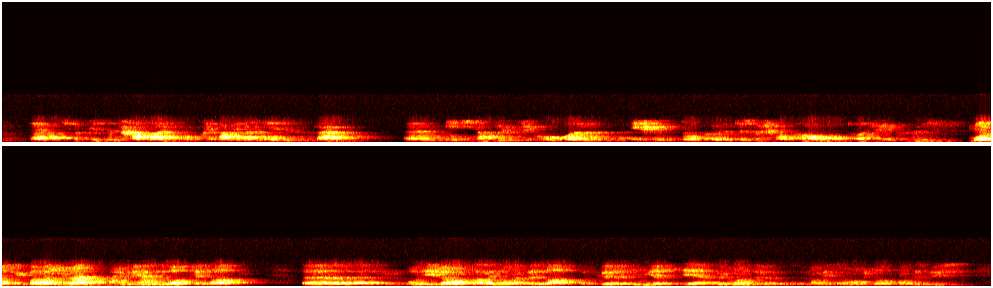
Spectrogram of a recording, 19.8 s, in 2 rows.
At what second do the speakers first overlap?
10.2 s

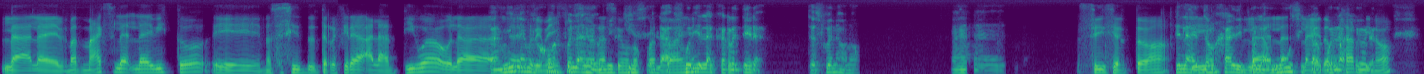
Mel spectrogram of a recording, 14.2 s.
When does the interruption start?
4.9 s

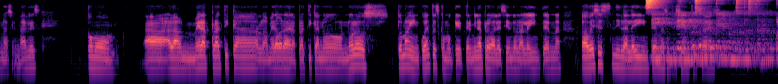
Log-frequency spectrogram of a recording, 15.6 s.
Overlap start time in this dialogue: 12.9 s

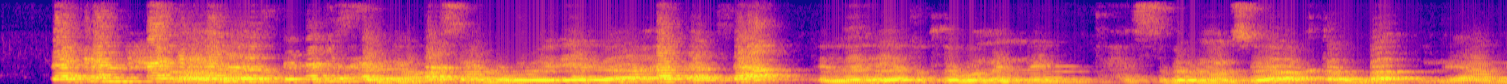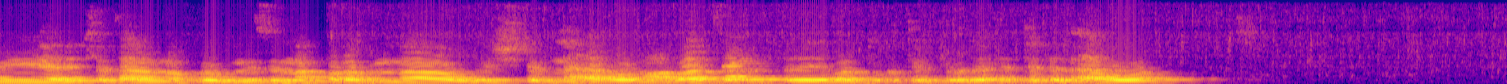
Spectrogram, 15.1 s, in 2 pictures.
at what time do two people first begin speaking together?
0.8 s

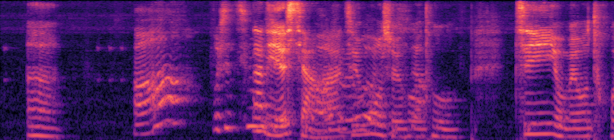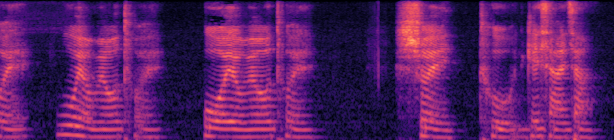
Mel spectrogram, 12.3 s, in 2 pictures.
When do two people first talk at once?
2.5 s

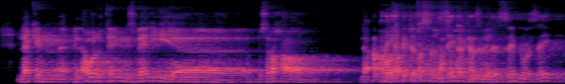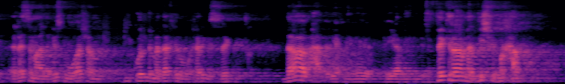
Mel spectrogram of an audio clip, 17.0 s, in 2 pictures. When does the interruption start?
5.7 s

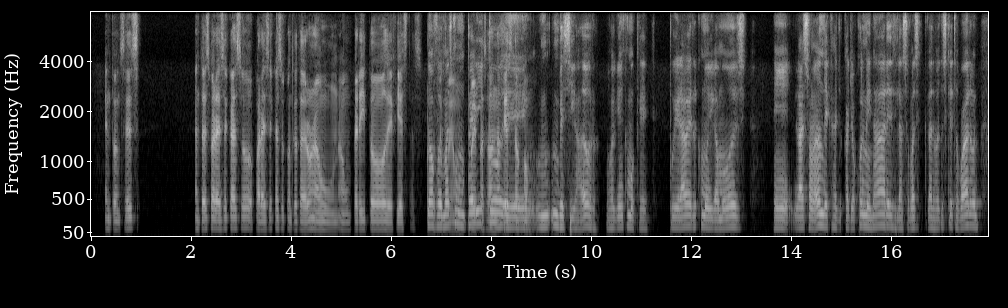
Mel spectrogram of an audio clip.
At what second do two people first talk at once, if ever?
6.7 s

